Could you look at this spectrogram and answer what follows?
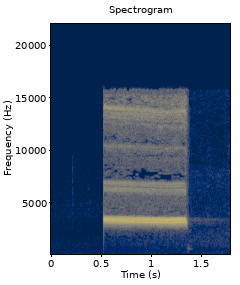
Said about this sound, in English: Halftime. Wow. Sharp whistle today. You had more? Sharp whistle. No, I'm talking about the literal whistle.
